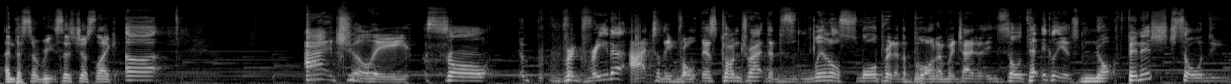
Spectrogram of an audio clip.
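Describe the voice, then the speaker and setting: A man's voice: on the high side, moderate pace, sharp tone. A man reacting to a video game as a streamer, casual, slangy and sweary. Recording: faint game music behind. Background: video game music.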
